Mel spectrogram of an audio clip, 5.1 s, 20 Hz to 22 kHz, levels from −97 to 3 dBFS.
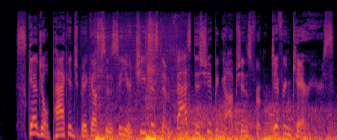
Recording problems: rain or running water; very loud; from 1.5 s on; 5 dB above the speech

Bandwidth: 15.5 kHz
